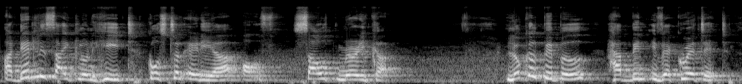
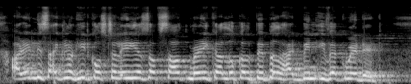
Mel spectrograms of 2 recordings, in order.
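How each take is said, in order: First: Relaxed news reading with clear pauses between phrases; scanning with breath breaks. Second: Rushed, run-on news reading; reading without scanning. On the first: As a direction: take a breath between each chunk of the news line. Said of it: "we have to take the breath". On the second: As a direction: race through the script without pausing for breath. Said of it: "without scanning, so how would I read?". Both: Shown as a demonstration.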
